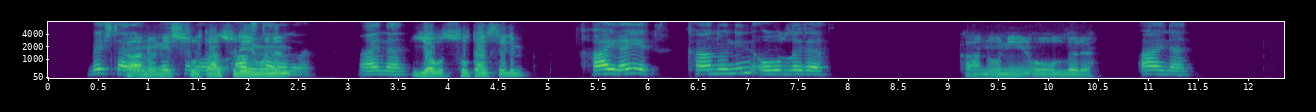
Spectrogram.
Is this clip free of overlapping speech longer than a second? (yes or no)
no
